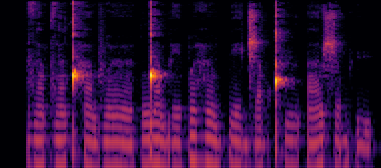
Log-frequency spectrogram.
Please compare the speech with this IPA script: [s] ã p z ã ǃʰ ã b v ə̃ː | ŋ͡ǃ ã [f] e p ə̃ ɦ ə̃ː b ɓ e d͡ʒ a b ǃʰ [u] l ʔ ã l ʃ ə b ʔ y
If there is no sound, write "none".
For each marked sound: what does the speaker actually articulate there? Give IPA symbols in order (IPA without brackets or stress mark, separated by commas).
z, b, y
